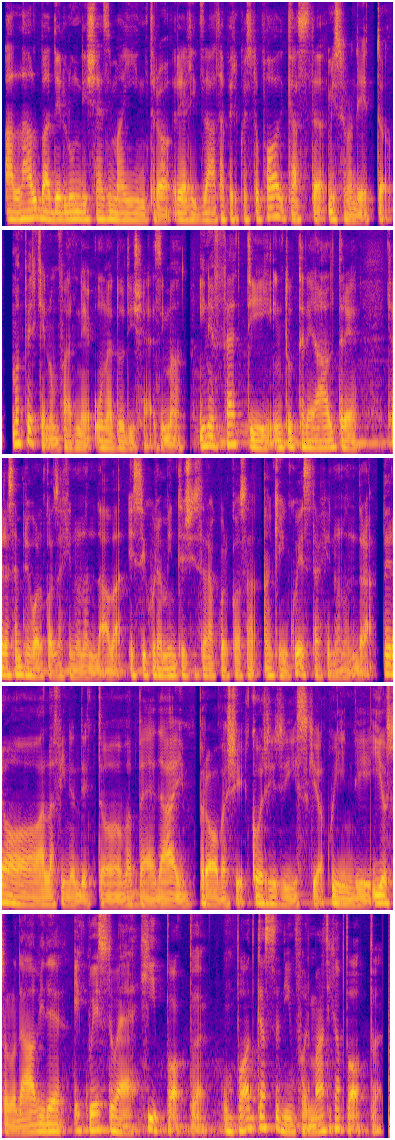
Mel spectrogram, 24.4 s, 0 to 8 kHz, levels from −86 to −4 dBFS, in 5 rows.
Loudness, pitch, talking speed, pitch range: -16 LUFS, 90 Hz, 155 wpm, 80-105 Hz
